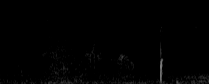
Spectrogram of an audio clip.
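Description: Near silence, with one short, sharp click about one and a half seconds in.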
